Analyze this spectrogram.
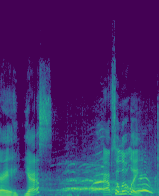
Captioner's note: audience cheers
